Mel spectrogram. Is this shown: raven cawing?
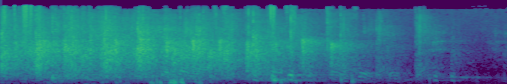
no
